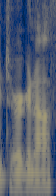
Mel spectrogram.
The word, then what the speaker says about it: Turgenev: I heard someone in here earlier saying the proper pronunciation was one of you guys. Turgenev. Yeah, it was. Yeah. I'm going to say Turgenev, and we'll go from there.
